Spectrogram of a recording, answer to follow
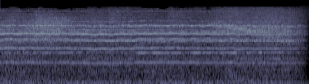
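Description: Cartoon sound effect of a shockwave blast: a loud, high, steady ringing tone over a dense rushing noise.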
